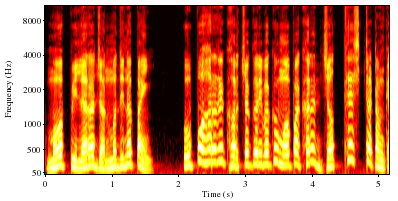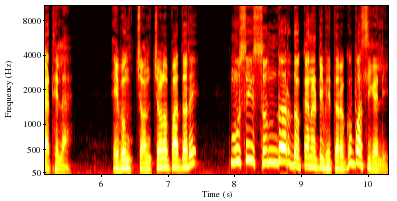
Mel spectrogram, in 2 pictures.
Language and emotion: Odia, happy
